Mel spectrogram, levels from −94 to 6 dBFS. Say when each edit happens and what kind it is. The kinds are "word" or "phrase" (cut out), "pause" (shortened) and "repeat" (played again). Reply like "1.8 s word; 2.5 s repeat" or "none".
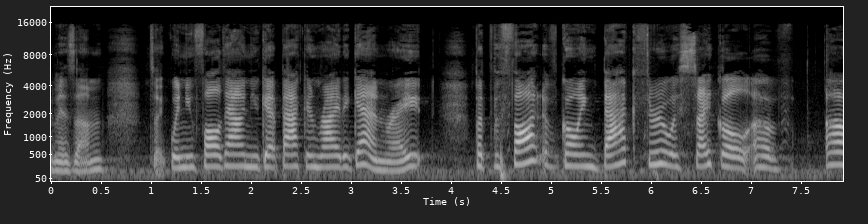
none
